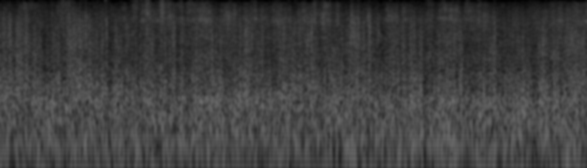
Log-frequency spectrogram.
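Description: Wind buffeting the microphone through an open train window, over the steady rumble of the moving passenger train on the track.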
